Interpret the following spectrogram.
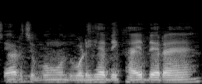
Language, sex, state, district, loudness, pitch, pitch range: Hindi, male, Chhattisgarh, Balrampur, -18 LUFS, 110 Hz, 110-115 Hz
